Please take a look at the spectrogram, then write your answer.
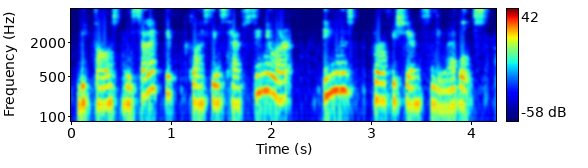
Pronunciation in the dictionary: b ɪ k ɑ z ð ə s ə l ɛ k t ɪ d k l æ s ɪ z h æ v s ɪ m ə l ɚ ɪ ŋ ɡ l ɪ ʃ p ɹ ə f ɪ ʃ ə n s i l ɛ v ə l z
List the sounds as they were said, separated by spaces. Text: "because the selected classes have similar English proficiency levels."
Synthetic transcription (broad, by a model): b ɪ k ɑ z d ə s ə l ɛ k t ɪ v k l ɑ s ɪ s h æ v s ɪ m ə l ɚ ɪ ŋ ɡ l ɪ ʃ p ɹ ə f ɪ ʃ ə n s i l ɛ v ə l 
